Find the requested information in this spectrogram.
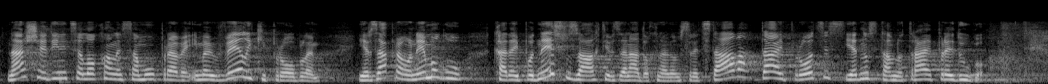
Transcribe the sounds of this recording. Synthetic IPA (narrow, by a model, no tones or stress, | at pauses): naʃe̞je̞d̪init̪se̞lˠo̞kalˠne̞samoupɾaʋe̞ʔimajuʋe̞likipɾo̞ːble̞m | je̞ɾzapɾaʋo̞ne̞mo̞ɡu | kad̪aipo̞d̪ne̞suzaːxt̪je̞ʋzanad̪o̞knad̪o̞msɾe̞t̪st̪aːʋat̪aːjpɾo̞t̪se̞sje̞d̪no̞st̪aʋno̞t̪ɾaje̞pɾe̞d̪uɡo̞̰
